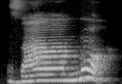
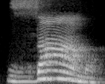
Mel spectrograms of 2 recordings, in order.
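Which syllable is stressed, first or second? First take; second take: second; first. First: The stress is on the second syllable. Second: The stress is on the first syllable. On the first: "то наголос на другий склад" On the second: "на перший, тому що я його голосніше вимовляю"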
